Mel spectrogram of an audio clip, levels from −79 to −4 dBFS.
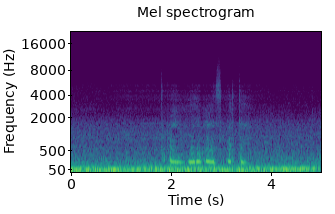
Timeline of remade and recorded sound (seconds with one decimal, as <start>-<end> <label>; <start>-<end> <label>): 0.0-0.8 recorded; 0.8-3.8 remade; 3.8-5.0 recorded

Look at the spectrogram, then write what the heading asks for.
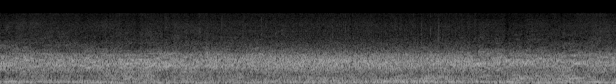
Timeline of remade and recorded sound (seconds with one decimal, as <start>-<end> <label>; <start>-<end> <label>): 0.0-2.1 remade; 2.1-4.7 recorded; 4.7-6.2 remade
